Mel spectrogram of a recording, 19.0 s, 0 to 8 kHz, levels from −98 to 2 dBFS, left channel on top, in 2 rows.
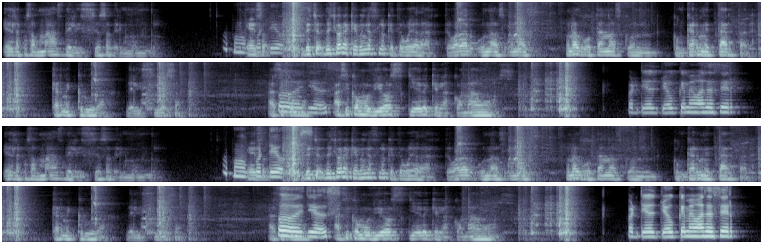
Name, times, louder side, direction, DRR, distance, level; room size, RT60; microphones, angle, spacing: voice 1, 0.0-1.9 3.0-3.3 3.7-6.6 7.0-8.1 8.4-9.4 10.1-11.7 12.8-13.3 13.6-15.8, left 2 dB, 85° left, 1.0 m, -29 dB
voice 2, 2.9-3.8 12.9-13.5 17.3-18.6, right 9 dB, 85° right, 0.3 m, -22 dB
sound 1, 3.0-3.9 5.6-5.8 6.2-8.1 8.9-9.9 10.6-10.8 11.2-13.9 15.0-16.7, right 2 dB, 5° right, 0.4 m, -32 dB
8.8 x 3.2 x 6.2 m
head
